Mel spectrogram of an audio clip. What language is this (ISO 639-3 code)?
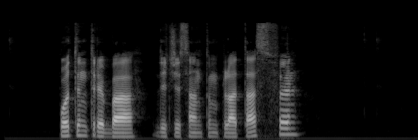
ron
